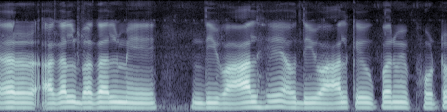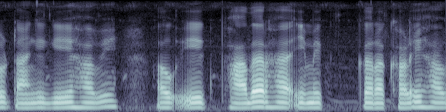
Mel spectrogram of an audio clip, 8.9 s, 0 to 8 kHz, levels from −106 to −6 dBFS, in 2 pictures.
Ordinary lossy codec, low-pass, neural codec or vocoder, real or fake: none; none; none; real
